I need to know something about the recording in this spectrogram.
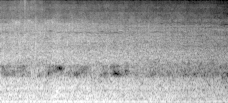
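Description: Steady outdoor background noise, a low rumble with a faint hiss, fading out gradually.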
